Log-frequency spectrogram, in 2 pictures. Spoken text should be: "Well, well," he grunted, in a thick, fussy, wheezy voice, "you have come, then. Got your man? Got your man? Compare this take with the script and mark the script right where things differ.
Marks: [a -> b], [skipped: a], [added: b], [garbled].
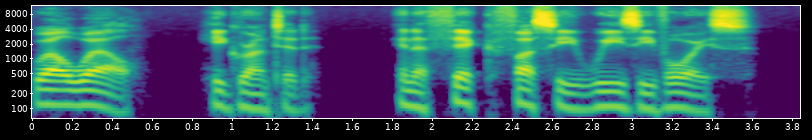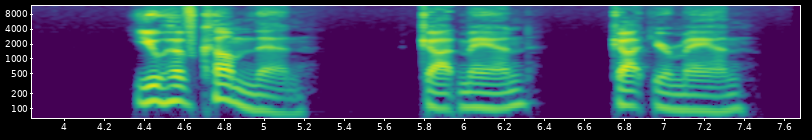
"Well, well," he grunted, in a thick, fussy, wheezy voice, "you have come, then. Got [skipped: your] man? Got your man?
